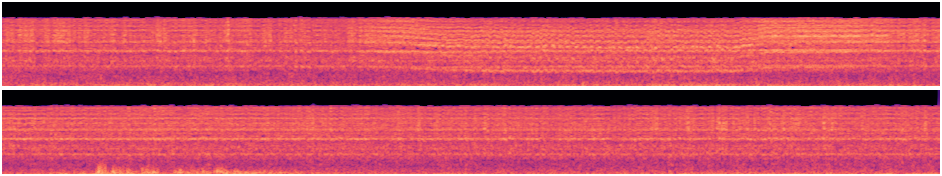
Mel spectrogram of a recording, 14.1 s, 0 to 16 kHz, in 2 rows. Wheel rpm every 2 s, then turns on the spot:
230, 220, 210, 230, 230, 230, 230.
none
